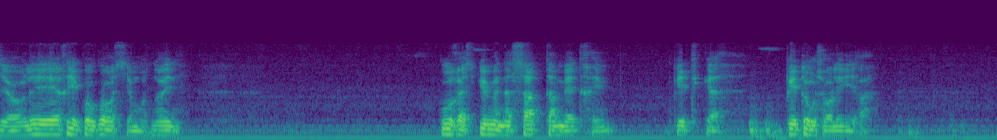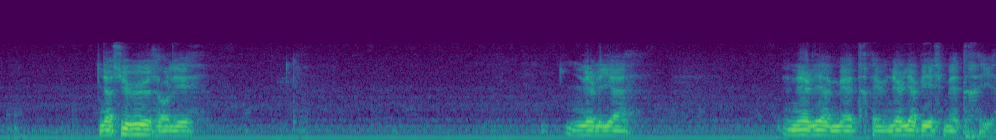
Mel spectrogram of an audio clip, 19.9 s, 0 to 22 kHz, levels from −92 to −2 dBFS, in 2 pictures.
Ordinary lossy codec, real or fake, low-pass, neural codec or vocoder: none; real; 7.2 kHz; none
